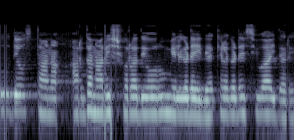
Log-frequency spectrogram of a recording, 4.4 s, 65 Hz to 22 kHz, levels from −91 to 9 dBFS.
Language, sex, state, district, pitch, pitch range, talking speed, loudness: Kannada, female, Karnataka, Chamarajanagar, 195 Hz, 190-200 Hz, 135 wpm, -23 LUFS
